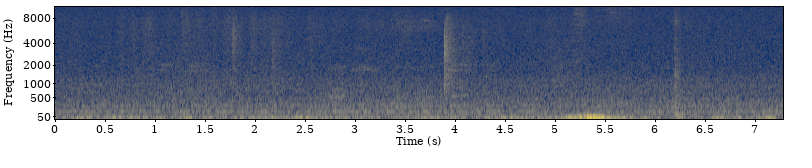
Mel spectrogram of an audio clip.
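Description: A person shifts and rolls over on a hard floor with soft rustling and bumps.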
